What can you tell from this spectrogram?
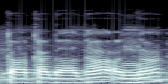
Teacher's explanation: क वर्ग का उच्चारण स्थान कंठ है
